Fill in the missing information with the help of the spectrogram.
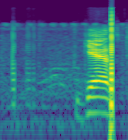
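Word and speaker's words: guest: ई ए जी यूई एसटी इसको हम पढ़ेंगे गेस्ट जी यई एस को पढ़ेंगे गेस्ट यू साइलेंट है इसमें जी यू ए आरडी इसको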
